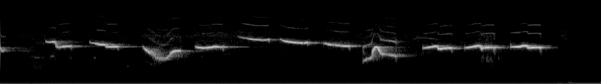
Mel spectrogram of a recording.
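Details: Song of a pale-breasted thrush from Bahia: fluty whistled notes sliding down, two deep dipping swoops, then a close string of short repeated whistles, with nothing else audible.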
